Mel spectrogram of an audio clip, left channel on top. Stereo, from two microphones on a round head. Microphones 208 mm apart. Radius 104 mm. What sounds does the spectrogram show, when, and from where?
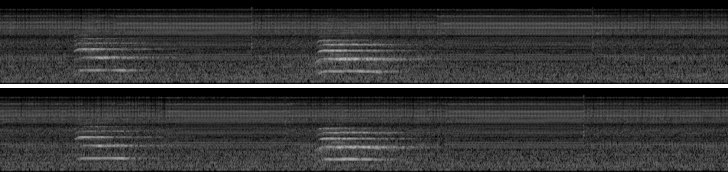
0.7 s a cat meowing: 45° left (ahead or behind), 1.5 m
